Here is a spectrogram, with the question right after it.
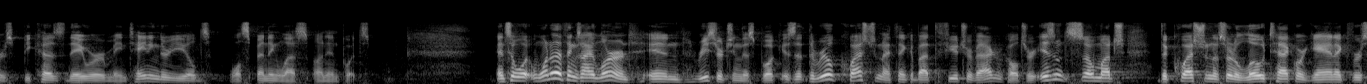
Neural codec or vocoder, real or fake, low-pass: none; real; 7.2 kHz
